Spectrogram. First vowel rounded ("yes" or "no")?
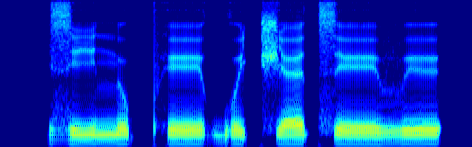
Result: no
